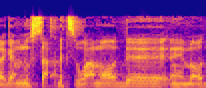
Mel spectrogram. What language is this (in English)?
Hebrew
